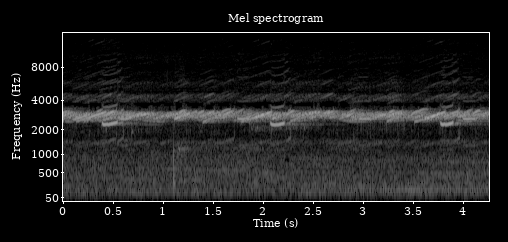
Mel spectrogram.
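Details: Chorus of spring peepers at a vernal pond in spring, late April 2020: many high shrill peeps fused into a continuous ringing whine, individual upslurred notes popping out now and then.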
